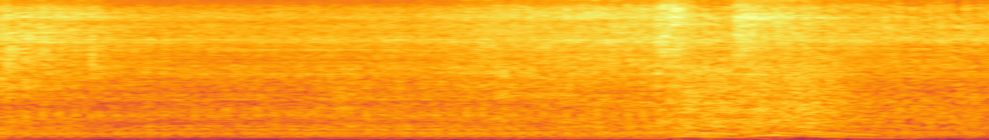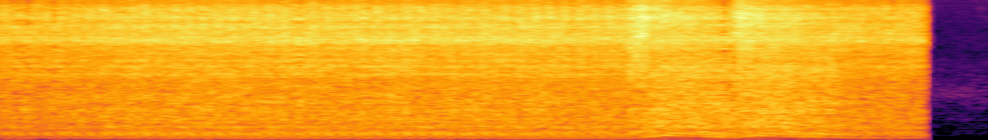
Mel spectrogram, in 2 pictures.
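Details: Troy-Bilt four-stroke weed eater after replacing stale yellow-tinted gas with fresh fuel: fairly steady idle with a couple of brief blips, no sputter or stalling; now runs smoothly.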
